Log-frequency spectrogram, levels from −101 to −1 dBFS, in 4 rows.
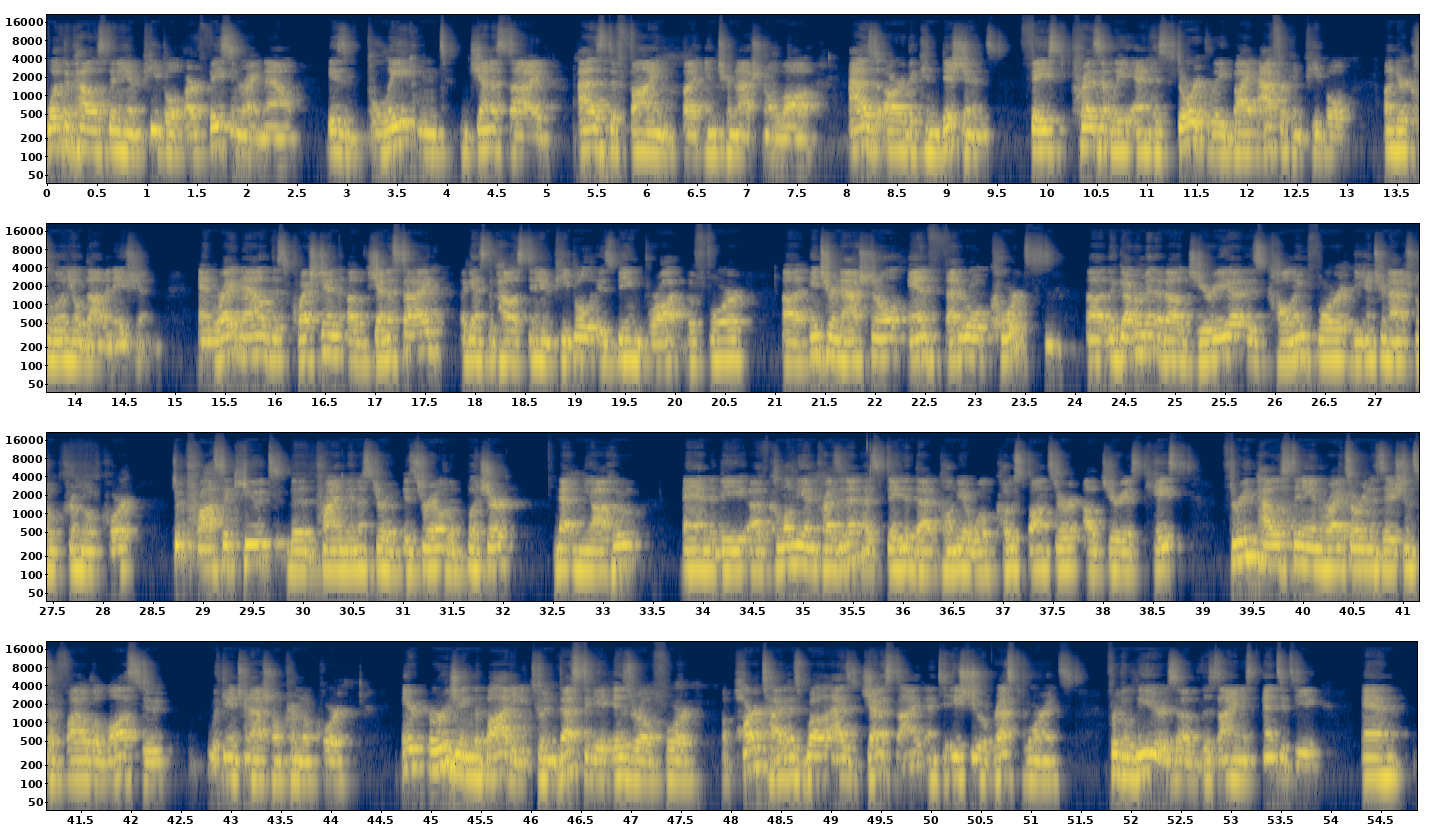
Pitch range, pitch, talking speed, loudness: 120-140 Hz, 130 Hz, 135 wpm, -19 LUFS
